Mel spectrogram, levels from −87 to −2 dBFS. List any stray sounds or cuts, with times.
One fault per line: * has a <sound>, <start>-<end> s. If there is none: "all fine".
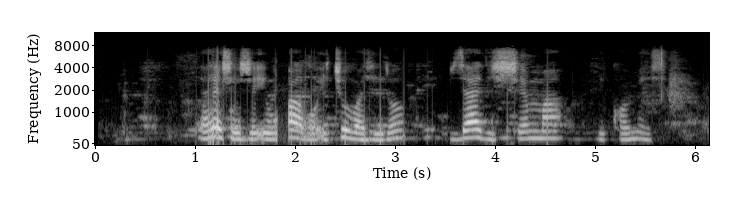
* has a dropout, 1.8-1.9 s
